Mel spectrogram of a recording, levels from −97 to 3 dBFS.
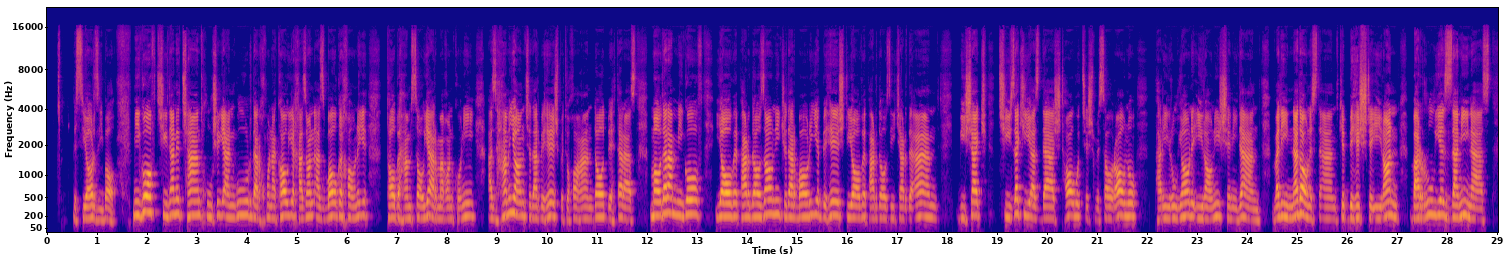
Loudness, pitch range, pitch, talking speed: -23 LUFS, 170-205 Hz, 185 Hz, 130 wpm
